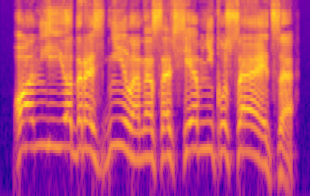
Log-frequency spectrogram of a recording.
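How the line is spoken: Little dog crying out. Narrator (Russian): кричала собачка

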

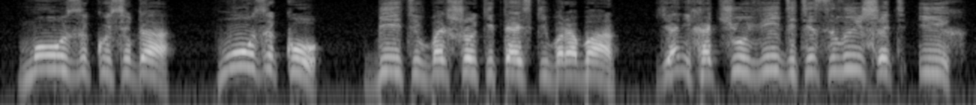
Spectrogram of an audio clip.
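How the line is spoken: Anguished, frightened shout. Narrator (Russian): Ему стало так тяжело, так страшно, что он закричал

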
